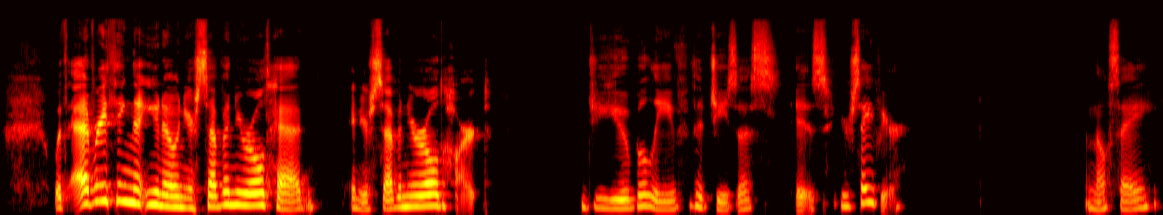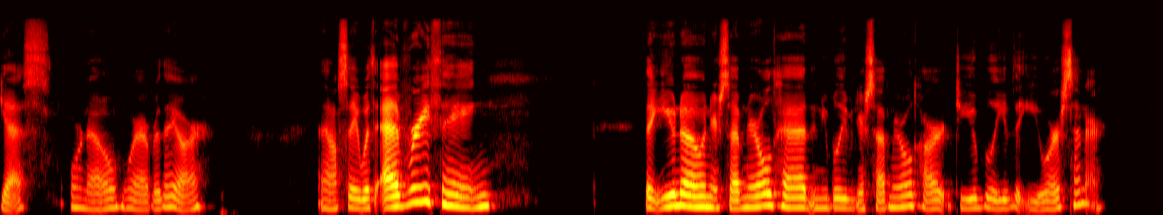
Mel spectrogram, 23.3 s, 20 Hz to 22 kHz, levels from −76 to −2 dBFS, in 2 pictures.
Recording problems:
none

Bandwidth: 14.5 kHz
